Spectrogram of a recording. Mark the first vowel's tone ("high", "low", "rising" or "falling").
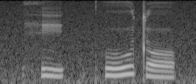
low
